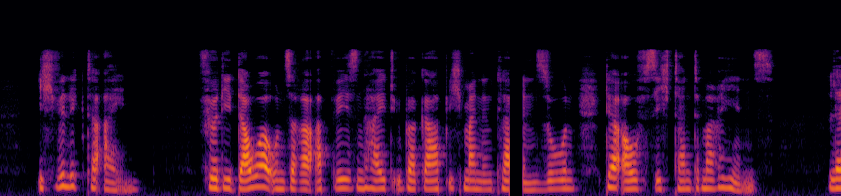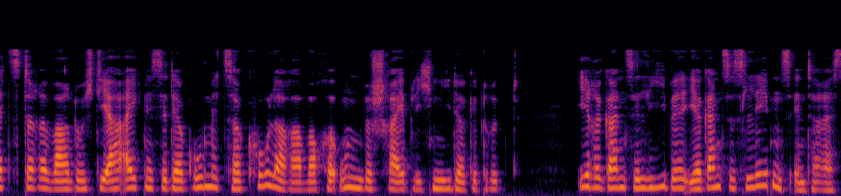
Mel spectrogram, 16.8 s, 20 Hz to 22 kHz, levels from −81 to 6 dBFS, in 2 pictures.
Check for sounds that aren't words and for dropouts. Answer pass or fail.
fail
